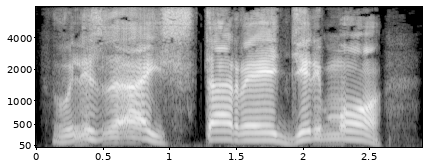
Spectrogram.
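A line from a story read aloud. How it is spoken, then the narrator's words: Yelling. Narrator (Russian): заорал он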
